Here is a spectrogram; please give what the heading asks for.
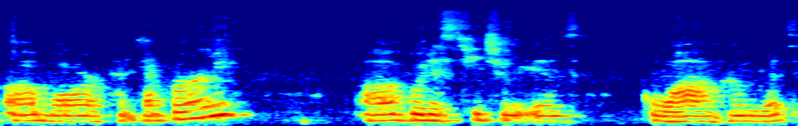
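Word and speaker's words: Gou Gu: Another more contemporary Buddhist teacher is Gua Gu. That's spelled G-O-U-G-U, Gua Gu, is a Zen teacher from the Tallahassee um, Zen Center.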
